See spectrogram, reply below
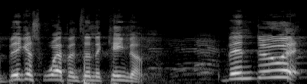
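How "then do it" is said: urgent shout. Real, not acted. Preacher urging the crowd.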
